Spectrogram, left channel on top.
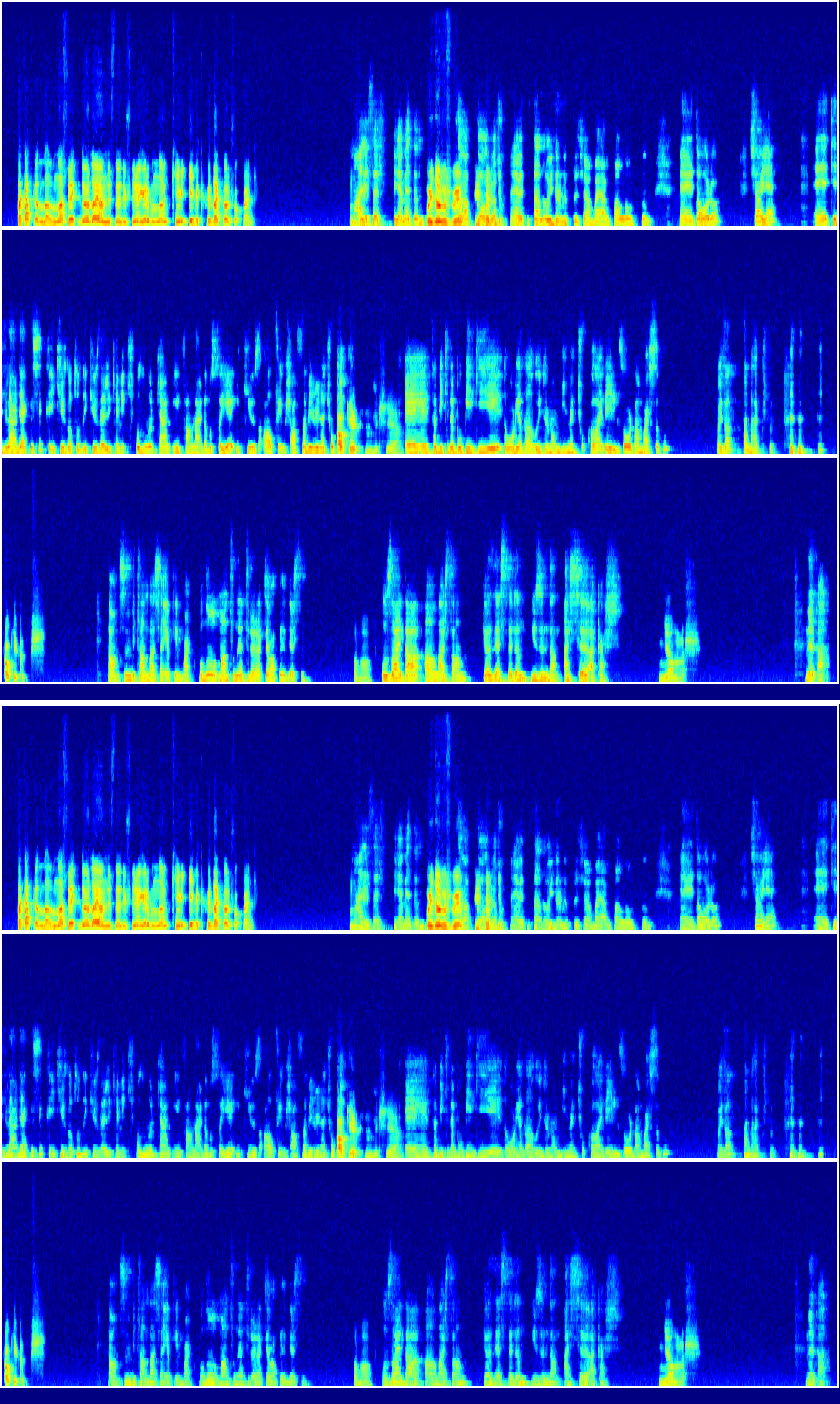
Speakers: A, in the centre; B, on the left.
A: Sakat kalırlar. Bunlar sürekli dört ayağının üstüne düştüğüne göre bunların kemik değil de kıkırdakları çok bence. <laughs>
B: Maalesef bilemedin.
A: Uydurmuş muyum?
B: Cevap
A: <laughs>
B: doğru. <laughs> Evet, sen uydurmuşsun şu an bayağı bir sallamışsın. Ee, doğru. Şöyle, e, kedilerde yaklaşık 230-250 kemik bulunurken insanlarda bu sayı 206'ymış. Aslında birbirine çok
A: Çok
B: yakın.
A: yakınmış ya.
B: Ee, tabii ki de bu bilgiyi doğru ya da uydurma mı bilmek çok kolay değildi. Zordan başladım. O yüzden sen de haklısın. <laughs>
A: Çok yakınmış.
B: Tamam, şimdi bir tane daha şey yapayım bak. Bunu mantığını yatırarak cevaplayabilirsin.
A: Tamam.
B: Uzayda ağlarsan gözyaşların yüzünden aşağı akar.
A: Yanlış.
B: Neden?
